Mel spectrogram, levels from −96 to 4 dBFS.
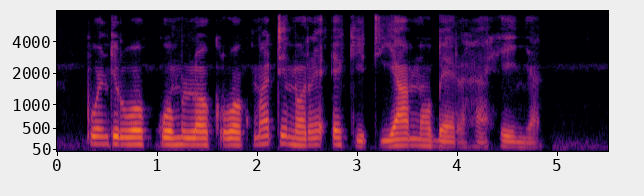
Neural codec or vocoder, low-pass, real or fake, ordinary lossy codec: codec, 16 kHz, 4 kbps, FunCodec, trained on LibriTTS, 50 frames a second; 7.2 kHz; fake; Opus, 64 kbps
